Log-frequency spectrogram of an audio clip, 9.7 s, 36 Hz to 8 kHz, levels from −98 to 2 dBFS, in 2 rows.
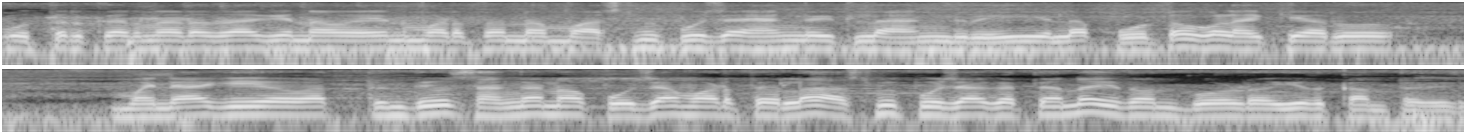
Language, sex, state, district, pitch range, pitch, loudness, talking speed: Kannada, male, Karnataka, Belgaum, 140-155 Hz, 150 Hz, -13 LUFS, 205 wpm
